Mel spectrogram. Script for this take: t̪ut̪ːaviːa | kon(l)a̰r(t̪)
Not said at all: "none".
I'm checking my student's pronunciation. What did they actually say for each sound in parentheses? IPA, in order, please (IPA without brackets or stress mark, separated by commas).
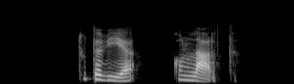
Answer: l, t̪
